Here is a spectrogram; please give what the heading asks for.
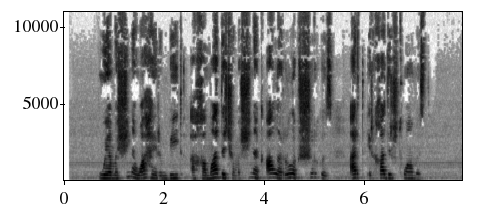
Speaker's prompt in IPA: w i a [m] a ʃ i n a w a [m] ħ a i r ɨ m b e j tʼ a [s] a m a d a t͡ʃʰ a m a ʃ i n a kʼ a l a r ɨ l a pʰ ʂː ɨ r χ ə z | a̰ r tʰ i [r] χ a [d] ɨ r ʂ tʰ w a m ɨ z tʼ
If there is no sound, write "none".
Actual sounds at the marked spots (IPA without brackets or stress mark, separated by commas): m, none, χ, r, d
